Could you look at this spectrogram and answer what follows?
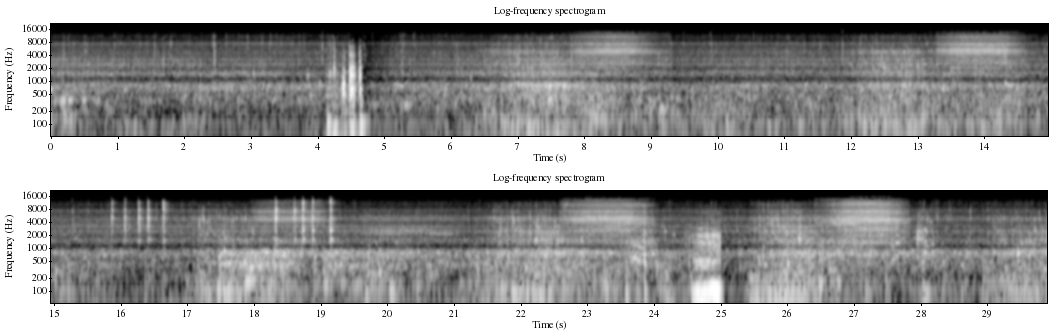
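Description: Underwater scuba breathing through a regulator: a hiss of inhalation and a rumble of exhaled bubbles, repeating about every four to five seconds. Two short loud thumps break in, about four seconds in and again about five seconds before the end.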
